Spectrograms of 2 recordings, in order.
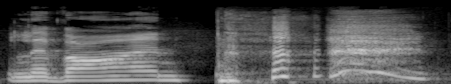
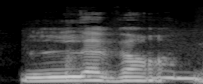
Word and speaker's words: Levain: York called Levain Bakery it could be pronounced Levon but here's how it's spelled in case you know how to say it it's l-e-v-a-i-n live on the the Belgium so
